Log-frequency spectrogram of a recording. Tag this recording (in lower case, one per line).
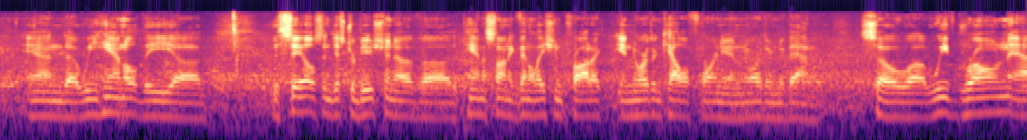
speech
